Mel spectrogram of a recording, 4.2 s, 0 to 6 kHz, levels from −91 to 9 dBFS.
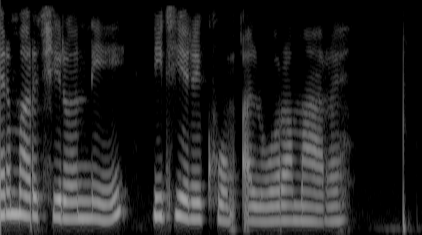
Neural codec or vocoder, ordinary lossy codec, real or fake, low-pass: codec, 16 kHz, 6 kbps, DAC; none; fake; 5.4 kHz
